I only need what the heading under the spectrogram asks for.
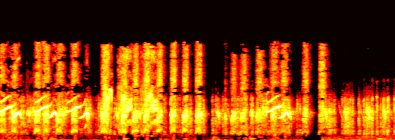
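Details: Greater green leafbird in noisy, agitated song, a recording used as a lure to attract birds: a busy run of high, sweet rising whistles mixed with harsh chattering notes, several per second, almost without pause.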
